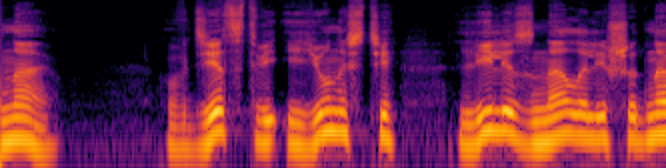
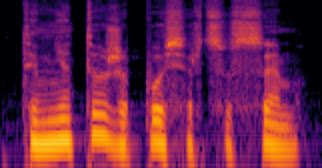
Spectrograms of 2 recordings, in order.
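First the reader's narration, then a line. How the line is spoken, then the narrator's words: Whispered. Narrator (Russian): прошептала Лили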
